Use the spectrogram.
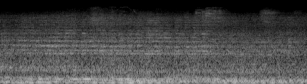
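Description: A railway maintenance vehicle runs along the track with a continuous low rumbling drone and rolling rail noise, steady and fairly loud throughout.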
